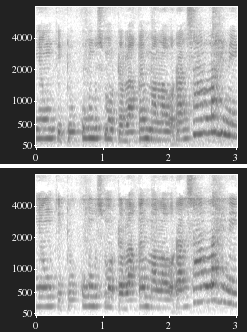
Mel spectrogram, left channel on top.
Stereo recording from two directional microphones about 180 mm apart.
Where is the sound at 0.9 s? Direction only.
10° right (ahead or behind).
